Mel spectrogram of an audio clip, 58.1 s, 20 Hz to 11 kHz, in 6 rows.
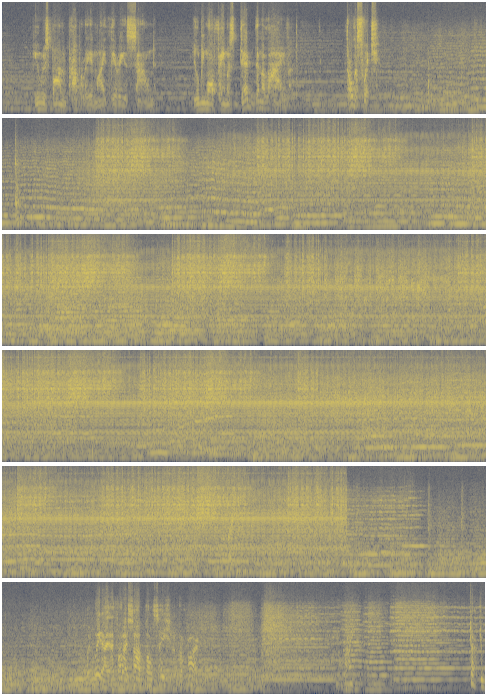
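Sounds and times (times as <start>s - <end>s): buzzing crackling electrical discharge: 10.9s - 45.8s.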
